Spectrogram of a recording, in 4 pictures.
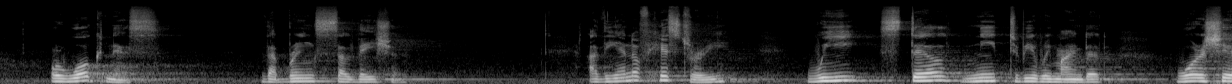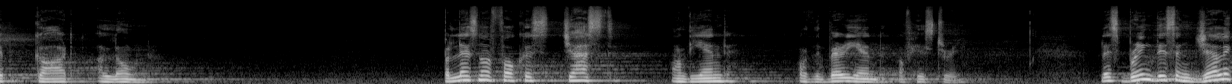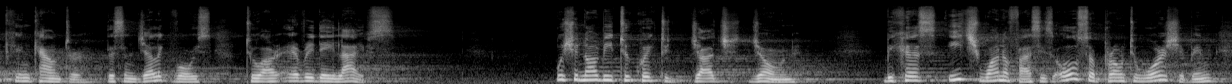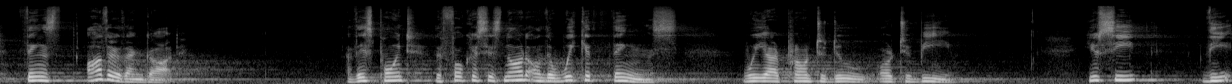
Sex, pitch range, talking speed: male, 125-180 Hz, 110 wpm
